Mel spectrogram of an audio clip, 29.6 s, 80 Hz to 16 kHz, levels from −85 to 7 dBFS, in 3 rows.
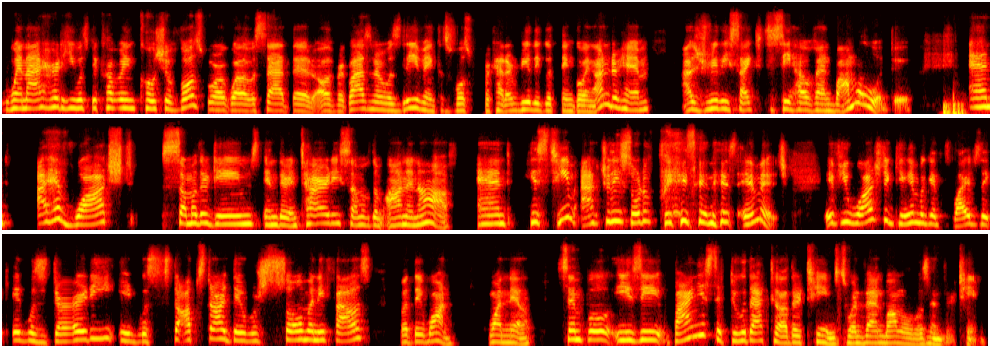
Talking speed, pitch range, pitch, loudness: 215 wpm, 190-260 Hz, 225 Hz, -21 LUFS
